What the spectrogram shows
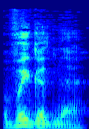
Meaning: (adverb) 1. advantageously (in an advantageous manner) 2. it pays (to do something), it's worth; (adjective) short neuter singular of вы́годный (výgodnyj)
- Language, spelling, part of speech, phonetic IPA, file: Russian, выгодно, adverb / adjective, [ˈvɨɡədnə], Ru-выгодно.ogg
